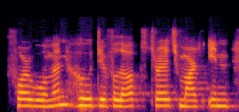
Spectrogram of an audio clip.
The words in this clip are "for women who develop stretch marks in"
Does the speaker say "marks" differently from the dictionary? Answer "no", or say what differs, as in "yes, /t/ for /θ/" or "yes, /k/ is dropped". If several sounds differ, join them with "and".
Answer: yes, /s/ is dropped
